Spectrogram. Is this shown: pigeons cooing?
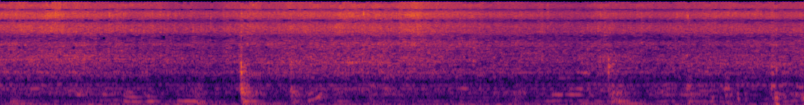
no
